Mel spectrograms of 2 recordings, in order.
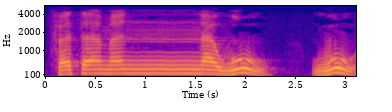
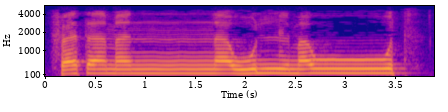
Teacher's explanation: هذه فتمنوا أصلها فتمنوا بواو الجماعة آخرها واو ساكنة، لكن لما التقت مع كلمة الموت وأول كلمة الموت لام ساكنة فالتقى في النطق ساكنان واو الجماعة ولام التعريف فتمنوا الموت. كانت العرب في مثل هذا الموضع تتخلص من التقاء الساكنين بضم الواو هكذا فتمنوا وو، فينطقون واو مضمومة وفي الوصل تكون هكذا فتمنوا الموت.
